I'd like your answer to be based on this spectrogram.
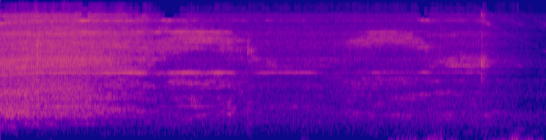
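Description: A lightweight bagless corded vacuum cleaner whirs steadily with a high-pitched motor whine that fades gradually. Low knocks and handling bumps follow near the end.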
